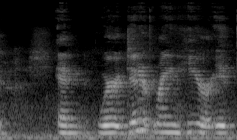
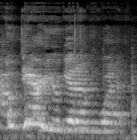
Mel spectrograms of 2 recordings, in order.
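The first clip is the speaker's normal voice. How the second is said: mock outrage; 4 semitones higher, 14 dB louder than usual. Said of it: "my grandma hackles".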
